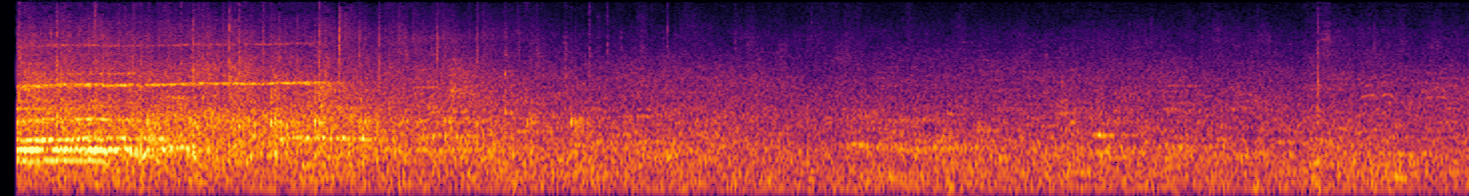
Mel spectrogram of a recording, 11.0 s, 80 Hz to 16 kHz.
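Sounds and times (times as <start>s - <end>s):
audience applauding: 0.1s - 4.4s.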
